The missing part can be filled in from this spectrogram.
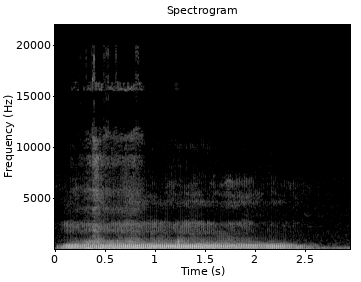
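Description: A long, low, rattling snore on one breath in, from a sleeping flat-faced dog, in a quiet room.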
